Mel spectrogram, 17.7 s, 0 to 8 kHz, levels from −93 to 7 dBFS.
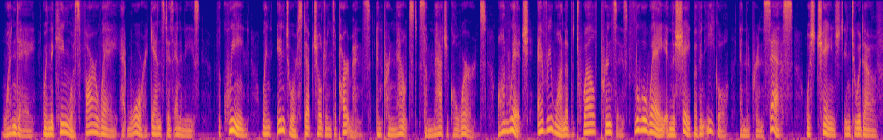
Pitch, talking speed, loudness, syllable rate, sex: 135 Hz, 165 wpm, -19 LUFS, 4.7 syllables/s, female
